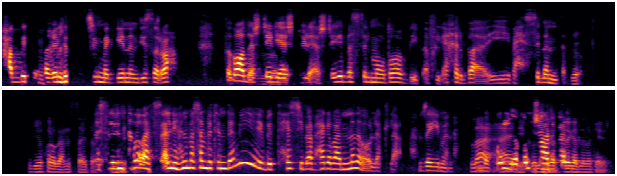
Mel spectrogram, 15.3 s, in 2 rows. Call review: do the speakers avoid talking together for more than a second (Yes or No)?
No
